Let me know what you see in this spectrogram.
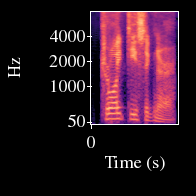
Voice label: "droit de seigneur", American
